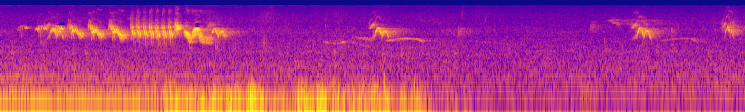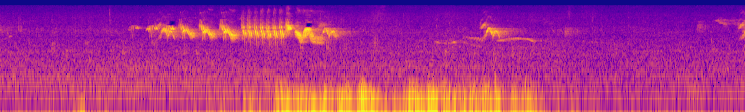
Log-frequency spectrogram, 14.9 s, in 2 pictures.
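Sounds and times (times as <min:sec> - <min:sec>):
low rumble: 0:00.0 - 0:04.5
songbird chirping and trilling: 0:00.0 - 0:04.7, 0:08.3 - 0:13.2.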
